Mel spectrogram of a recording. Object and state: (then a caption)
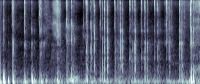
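Metal tin can, fingernail tapping and scratching. Fingernails tap and scratch on the shiny metal lid and sides of a cylindrical tin can with a wood-grain printed wrap, held close to the mic and apparently empty. A rapid series of short, crisp clicks and scrapes follows, with bright, high-pitched ticks over a soft, hollow low thud.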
